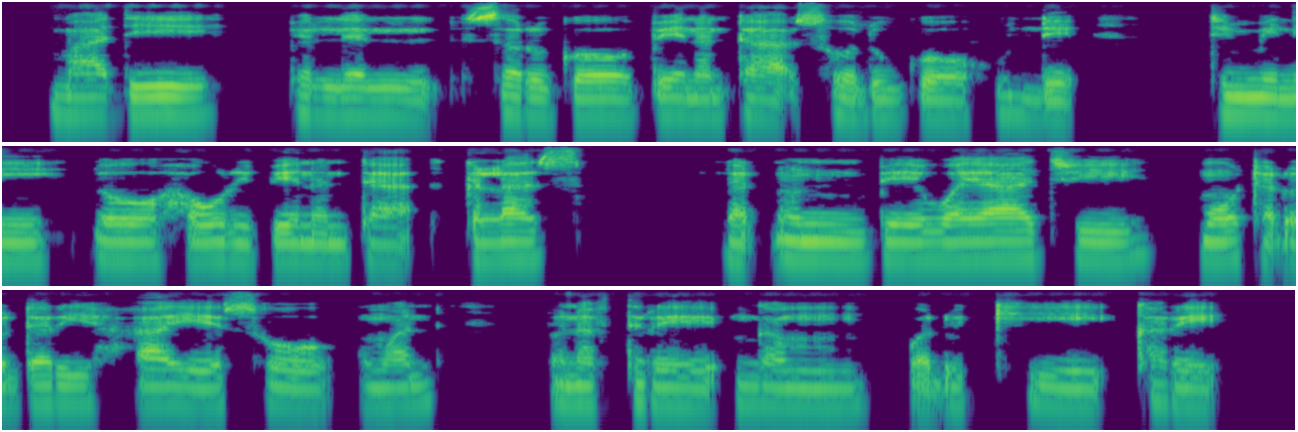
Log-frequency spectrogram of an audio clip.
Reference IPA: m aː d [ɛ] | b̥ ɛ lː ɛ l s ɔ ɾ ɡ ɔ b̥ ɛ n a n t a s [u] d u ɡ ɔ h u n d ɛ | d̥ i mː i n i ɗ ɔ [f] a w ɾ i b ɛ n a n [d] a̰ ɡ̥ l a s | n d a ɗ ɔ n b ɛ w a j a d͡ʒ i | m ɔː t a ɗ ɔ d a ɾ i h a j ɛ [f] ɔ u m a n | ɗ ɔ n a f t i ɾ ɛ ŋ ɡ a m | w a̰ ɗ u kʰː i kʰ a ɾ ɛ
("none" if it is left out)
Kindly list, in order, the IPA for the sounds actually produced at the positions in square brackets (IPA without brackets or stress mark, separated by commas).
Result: i, o, h, t, s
